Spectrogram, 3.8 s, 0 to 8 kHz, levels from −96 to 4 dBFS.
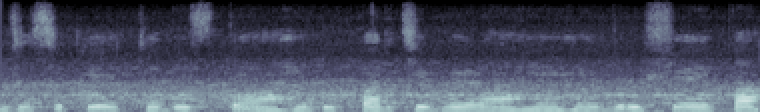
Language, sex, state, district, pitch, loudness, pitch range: Marathi, female, Maharashtra, Washim, 205 Hz, -20 LUFS, 200-210 Hz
